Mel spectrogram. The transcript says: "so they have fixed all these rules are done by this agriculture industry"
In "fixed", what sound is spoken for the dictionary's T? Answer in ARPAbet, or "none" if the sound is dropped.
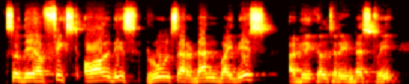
T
